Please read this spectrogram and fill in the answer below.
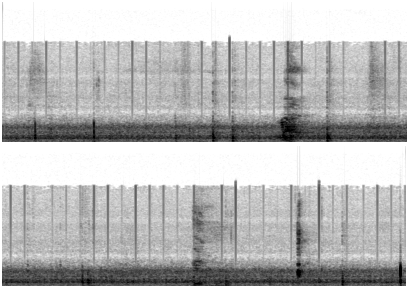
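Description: Steady background hiss with faint light clicks of small plastic toy wheels and a bolt being handled, and a few short, falling vocal sounds a few seconds in and again later.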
